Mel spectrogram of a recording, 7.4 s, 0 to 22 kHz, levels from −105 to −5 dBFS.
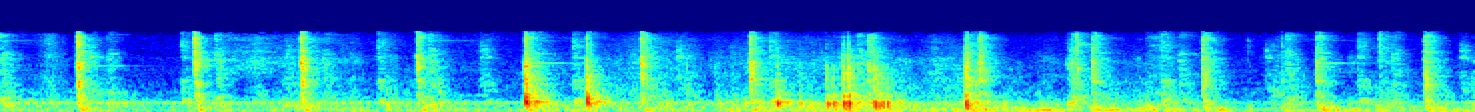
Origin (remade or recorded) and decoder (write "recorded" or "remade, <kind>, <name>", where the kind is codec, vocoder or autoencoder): recorded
